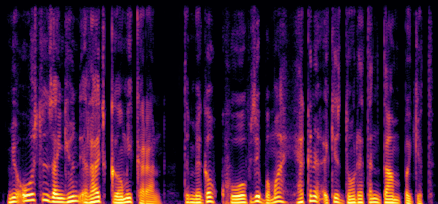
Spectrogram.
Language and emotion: Kashmiri, fearful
